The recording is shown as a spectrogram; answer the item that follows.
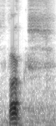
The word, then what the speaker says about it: Fuchs: Okay, my last name is Fuchs, pronounced Fuchs in German. Yes, we know what that sounds like. But anyway, Fuchs is German. In English, that translates over to Fox.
